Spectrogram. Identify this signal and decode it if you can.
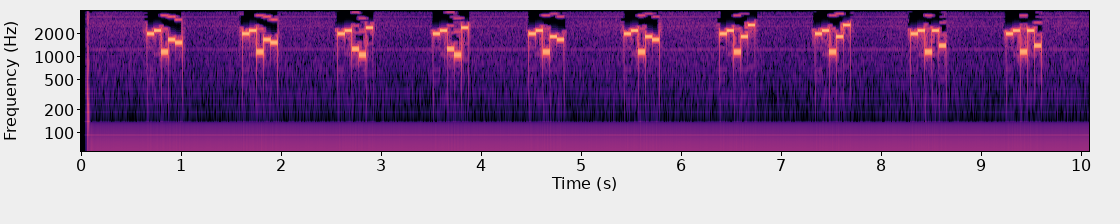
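Five-tone selective call (ZVEI), heard as quick runs of five tones, tones of about 70 ms. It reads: 89265 89265 89310 89310 89276 89276 89277 89277 89294 89294
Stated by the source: ZVEI five-tone selective call received with an SDR.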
